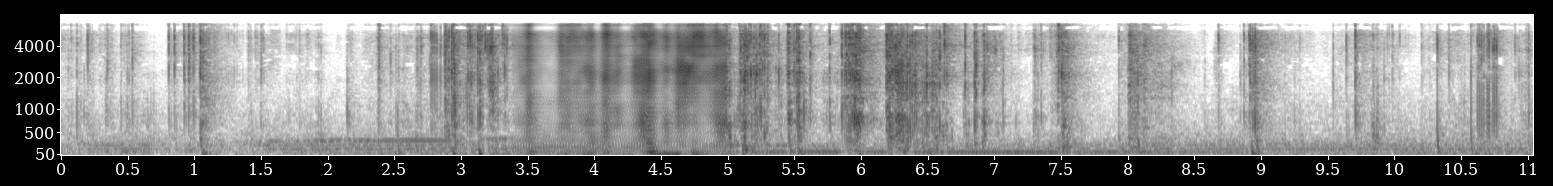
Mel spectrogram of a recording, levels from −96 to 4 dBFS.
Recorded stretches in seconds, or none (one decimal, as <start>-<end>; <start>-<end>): 0.0-3.4; 5.0-11.0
